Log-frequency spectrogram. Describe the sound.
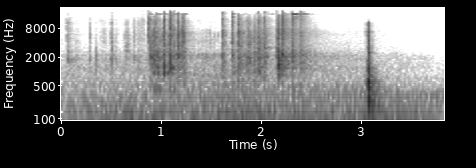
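Coins drop into a vending machine, giving a few faint, bright metallic clinks and jingles in quick bursts, then one sharp final clink near the end.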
